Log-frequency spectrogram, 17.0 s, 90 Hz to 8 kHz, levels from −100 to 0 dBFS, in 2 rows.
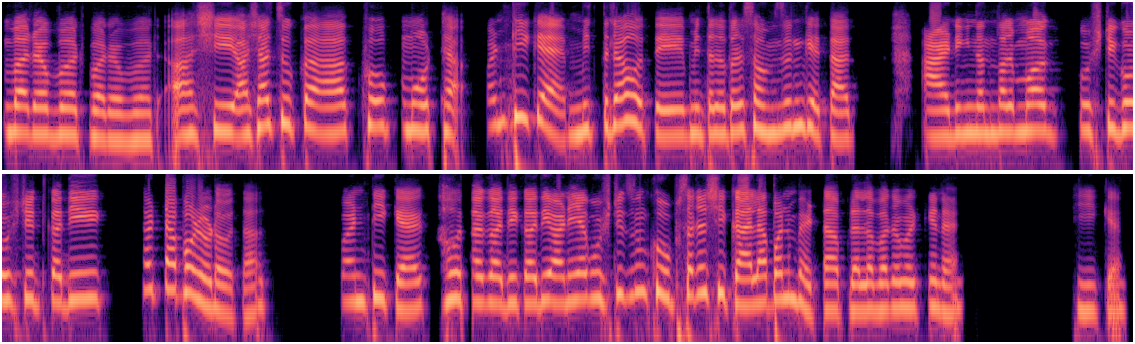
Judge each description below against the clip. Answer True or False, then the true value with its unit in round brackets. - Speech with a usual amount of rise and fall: True (3.6 semitones)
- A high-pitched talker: True (255 Hz)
